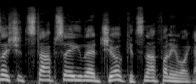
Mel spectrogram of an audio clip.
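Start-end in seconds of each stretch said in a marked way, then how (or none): none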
